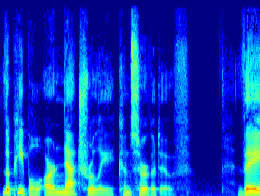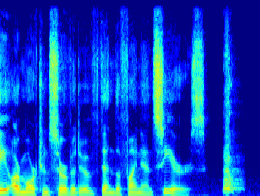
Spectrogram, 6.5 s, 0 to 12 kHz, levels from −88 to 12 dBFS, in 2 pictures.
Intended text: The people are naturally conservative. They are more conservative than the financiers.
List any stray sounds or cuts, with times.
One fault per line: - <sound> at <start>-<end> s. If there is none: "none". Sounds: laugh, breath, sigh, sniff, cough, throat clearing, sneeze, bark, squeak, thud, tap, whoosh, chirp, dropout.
- bark at 6.0-6.3 s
